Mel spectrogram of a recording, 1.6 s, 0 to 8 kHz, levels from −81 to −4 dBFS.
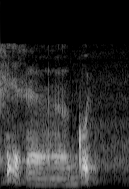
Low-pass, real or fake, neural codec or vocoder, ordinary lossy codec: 7.2 kHz; fake; codec, 16 kHz, 16 kbps, FunCodec, trained on Chinese and English, 50 frames a second; AAC, 16 kbps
